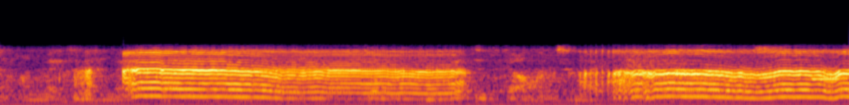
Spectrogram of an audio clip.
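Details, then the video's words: Dog making a sound likened to a remote control car: two long, steady, nasal whines lasting about two seconds each, pitch sagging then levelling off, separated by a short pause with faint background noise. "Dog sounds like a remote control car"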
